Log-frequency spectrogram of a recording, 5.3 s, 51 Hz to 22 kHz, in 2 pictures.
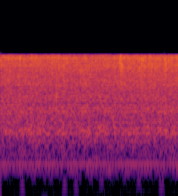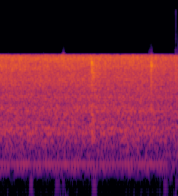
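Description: Hot oil at about 350 °F sizzling and crackling steadily in a pan as spoonfuls of oat and cornmeal hush-puppy batter deep-fry. A few faint clicks sound over it.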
